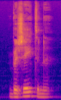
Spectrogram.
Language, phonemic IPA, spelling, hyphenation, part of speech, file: Dutch, /bəˈzeː.tə.nə/, bezetene, be‧ze‧te‧ne, noun, Nl-bezetene.ogg
- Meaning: 1. someone who is magically possessed, or acts as though they were; a demoniac 2. someone who is acting obsessively, prone to excesses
